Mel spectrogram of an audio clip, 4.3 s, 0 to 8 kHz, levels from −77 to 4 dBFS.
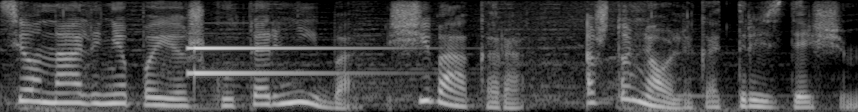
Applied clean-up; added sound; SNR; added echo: none; Piano; -3 dB; none.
